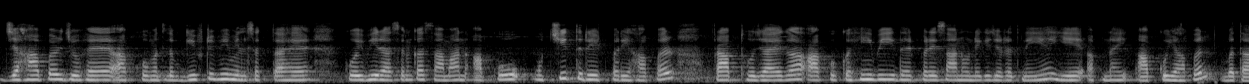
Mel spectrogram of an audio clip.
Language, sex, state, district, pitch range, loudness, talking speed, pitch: Hindi, female, Uttar Pradesh, Hamirpur, 200-220 Hz, -25 LUFS, 200 wpm, 205 Hz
